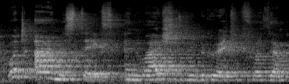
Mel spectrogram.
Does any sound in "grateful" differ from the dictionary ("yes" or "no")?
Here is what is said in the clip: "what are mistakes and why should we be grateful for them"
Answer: yes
